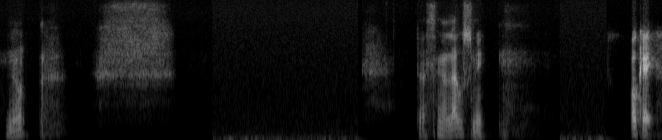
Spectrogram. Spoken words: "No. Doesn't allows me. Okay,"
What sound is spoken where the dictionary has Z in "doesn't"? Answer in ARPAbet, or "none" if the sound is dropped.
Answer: S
